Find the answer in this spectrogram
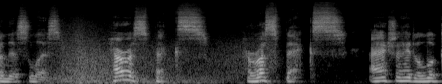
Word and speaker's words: haruspex: the way that I expected it to be pronounced. Haruspex.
